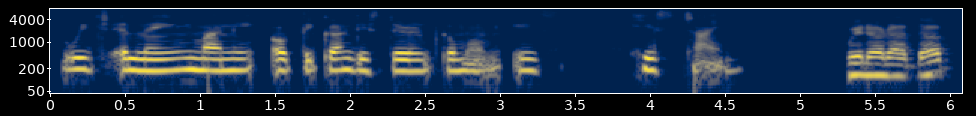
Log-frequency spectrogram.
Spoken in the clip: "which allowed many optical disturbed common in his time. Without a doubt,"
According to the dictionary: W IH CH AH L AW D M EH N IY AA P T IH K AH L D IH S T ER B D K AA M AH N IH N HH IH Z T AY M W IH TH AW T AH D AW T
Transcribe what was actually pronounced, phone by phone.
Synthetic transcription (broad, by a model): W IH CH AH L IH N M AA N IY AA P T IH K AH N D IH S T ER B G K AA M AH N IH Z HH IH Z T AY M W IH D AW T AH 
